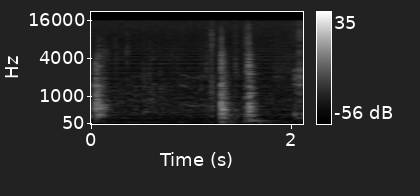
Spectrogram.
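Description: A few short metal clunks from a tractor-trailer air line's glad-hand coupler being handled while the lines are hooked up. One knock comes at the start and two close together about one and a half seconds in.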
